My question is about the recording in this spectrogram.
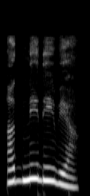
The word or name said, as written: ಅಗ್ನಿದಿವ್ಯ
